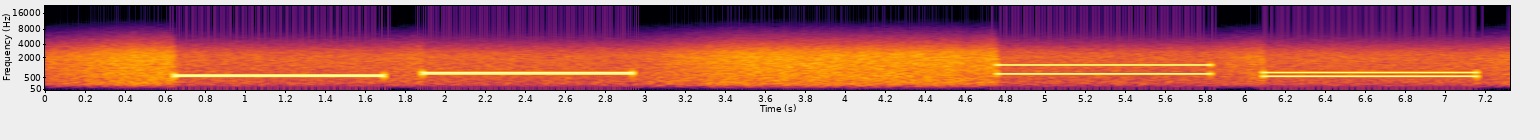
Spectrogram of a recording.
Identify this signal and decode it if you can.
Aircraft SELCAL, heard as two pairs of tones. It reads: GH-JK JR-GK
